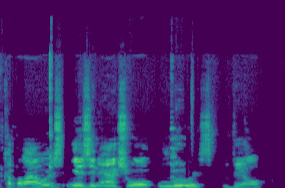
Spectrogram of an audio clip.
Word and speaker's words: Louisville: they you would think Louisville. Louisville, but it's actually they over there they pronounce it as Lewisville.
